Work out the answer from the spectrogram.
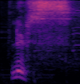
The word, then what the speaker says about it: loose: vibration unvoiced sound so the difference in these two words lose and loose it's this lose has that voiced sound at the end loose however has the unvoiced sound at the end loose loose oh you played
